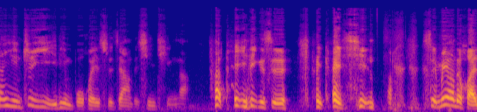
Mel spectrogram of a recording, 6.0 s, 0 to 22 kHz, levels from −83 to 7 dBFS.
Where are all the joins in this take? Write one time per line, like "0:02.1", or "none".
none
